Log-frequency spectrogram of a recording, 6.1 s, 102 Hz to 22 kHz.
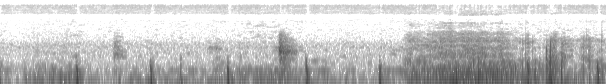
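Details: Soft, regular low thumps roughly every 0.75 seconds, about 80 a minute, with some rustling; own heartbeat recorded starting slow, then rising.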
